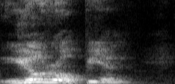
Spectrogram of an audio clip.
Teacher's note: European, E-U-R-O-P-E-A-N. The sound is Y-U, not U. Actually, Y-U, European.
